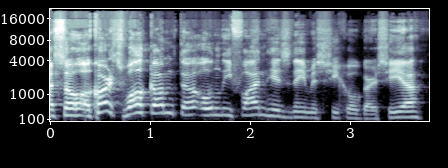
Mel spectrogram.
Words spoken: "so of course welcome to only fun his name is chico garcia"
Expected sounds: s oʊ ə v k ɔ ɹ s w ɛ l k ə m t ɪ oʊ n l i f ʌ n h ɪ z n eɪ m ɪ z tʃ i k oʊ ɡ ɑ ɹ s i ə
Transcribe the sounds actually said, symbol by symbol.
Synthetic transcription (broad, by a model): s oʊ ə v k ɔ ɹ s w ɛ l k ə m t ɪ oʊ n l i f ʌ n h ɪ z n eɪ m ɪ z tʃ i k oʊ ɡ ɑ ɹ s i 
